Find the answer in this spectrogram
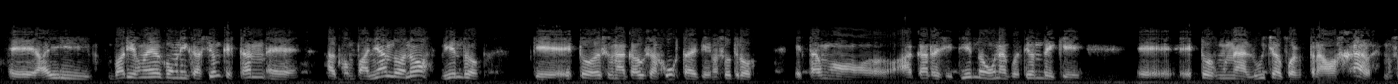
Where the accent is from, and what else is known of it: Tupungato, Mendoza, Argentina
